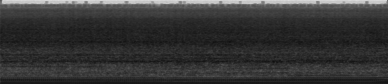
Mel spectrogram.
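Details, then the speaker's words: Small edger engine, after backing out the fuel mixture screw, idling low via the drive control switch. Low, steady putter with an even beat, no hunting or surging. Normal low idle. "Now, that fuel mixture screw seem to be the problem cuz now I can have it idling nice and low via our drive control switch."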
